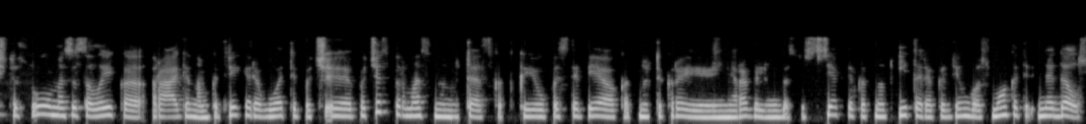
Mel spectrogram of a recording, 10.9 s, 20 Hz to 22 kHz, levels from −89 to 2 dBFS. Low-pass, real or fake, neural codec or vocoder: 7.2 kHz; real; none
